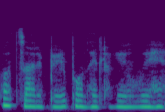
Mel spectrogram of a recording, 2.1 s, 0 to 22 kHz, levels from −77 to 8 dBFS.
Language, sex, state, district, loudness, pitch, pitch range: Hindi, female, Uttar Pradesh, Etah, -30 LUFS, 200 Hz, 195-210 Hz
